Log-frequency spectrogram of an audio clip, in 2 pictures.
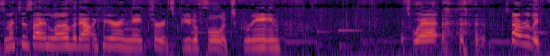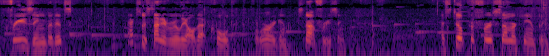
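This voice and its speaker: Faint music plays in the background as a woman speaks fairly quickly with big swings in loudness and a dry sound with no echo. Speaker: camping vlogger. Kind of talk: casual vlog chat. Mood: cheerful, laughing. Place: rain. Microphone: phone near.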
